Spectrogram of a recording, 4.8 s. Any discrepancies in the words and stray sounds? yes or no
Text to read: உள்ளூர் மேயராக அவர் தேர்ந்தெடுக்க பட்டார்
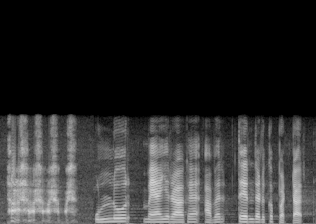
yes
